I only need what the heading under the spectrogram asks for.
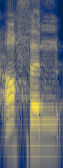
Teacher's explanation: where the t is silent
